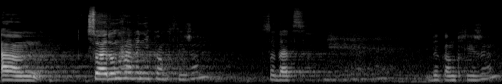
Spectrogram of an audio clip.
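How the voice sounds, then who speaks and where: A woman with a French accent and a fairly high pitch talks at a moderate pace with lively intonation and big swings in loudness, amid audible room echo and noticeable background noise. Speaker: dancer and professor. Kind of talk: conference talk.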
